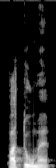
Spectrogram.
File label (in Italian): "pattume", crespinese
